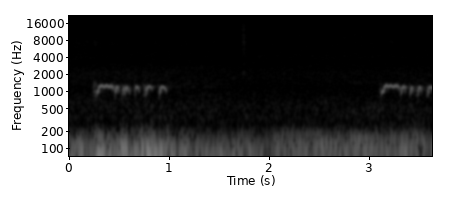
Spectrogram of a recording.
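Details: Local Indonesian zebra dove, wild-caught by lure trapping, giving two clear cooing song phrases about three seconds apart, each a brief rising note followed by quick, evenly spaced mellow coos over a low rumbling background.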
